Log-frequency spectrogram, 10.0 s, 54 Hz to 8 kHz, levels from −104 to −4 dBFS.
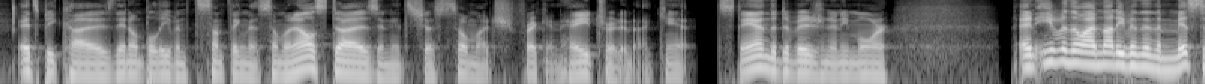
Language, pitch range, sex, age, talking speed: English, 95-125 Hz, male, 20-39, 205 wpm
